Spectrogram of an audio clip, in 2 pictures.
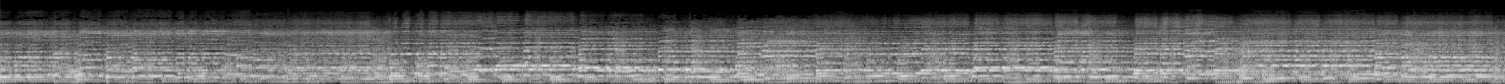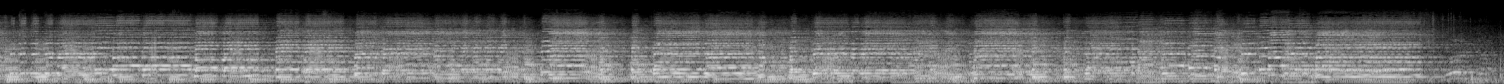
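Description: Button accordion playing a fast-moving traditional Alpine folk tune, stopping about a second before the end.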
